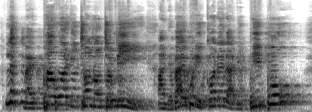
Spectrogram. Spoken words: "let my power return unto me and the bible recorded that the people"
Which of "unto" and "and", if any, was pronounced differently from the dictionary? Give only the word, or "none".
unto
